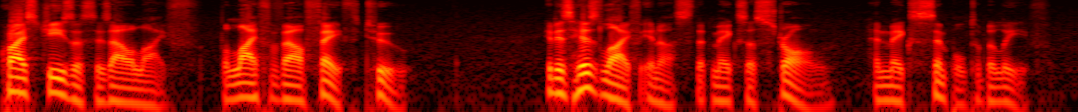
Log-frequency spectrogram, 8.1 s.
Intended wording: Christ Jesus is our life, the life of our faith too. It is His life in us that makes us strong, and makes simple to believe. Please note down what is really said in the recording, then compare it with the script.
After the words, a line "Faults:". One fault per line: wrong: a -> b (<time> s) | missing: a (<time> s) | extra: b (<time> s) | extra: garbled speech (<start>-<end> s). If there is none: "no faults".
Christ Jesus is our life, the life of our faith too. It is His life in us that makes us strong, and makes simple to believe.
Faults:
no faults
